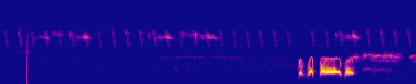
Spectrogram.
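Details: Decoy spotted dove in Vietnam, kept to lure wild doves, gives one coo phrase near the end: two short rising notes and a long steady coo. Faint high chirps repeat in the background, after a sharp click early on.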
